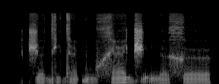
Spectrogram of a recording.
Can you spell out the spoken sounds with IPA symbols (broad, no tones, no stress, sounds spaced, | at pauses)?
t͡ʃ ɜ d i d æ ɓ u x æ d͡ʒ ḛ n ɜ x œ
